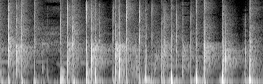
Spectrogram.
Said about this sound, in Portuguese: Uma salva de. Eu quero uma salva de palmas pro Pedro.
